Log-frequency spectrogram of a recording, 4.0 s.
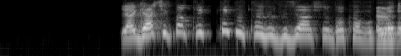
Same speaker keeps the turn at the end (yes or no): no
